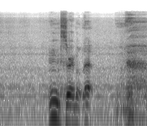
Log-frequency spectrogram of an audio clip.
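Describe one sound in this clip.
A man speaks in a few short phrases close to a microphone.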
